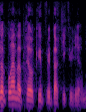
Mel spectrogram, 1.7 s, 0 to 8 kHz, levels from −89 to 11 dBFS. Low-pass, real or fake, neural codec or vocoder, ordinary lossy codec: none; real; none; none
